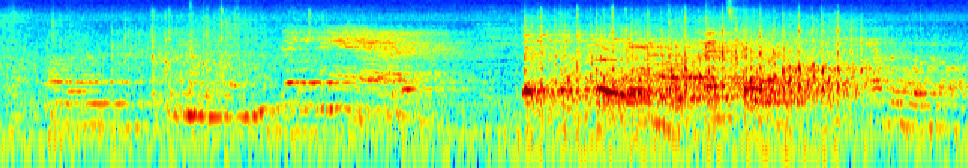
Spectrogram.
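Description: Indistinct voices talking, growing suddenly louder and busier about three and a half seconds in.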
